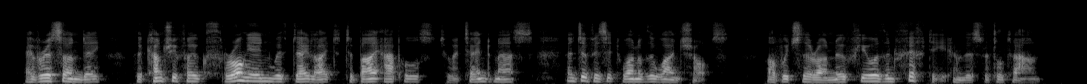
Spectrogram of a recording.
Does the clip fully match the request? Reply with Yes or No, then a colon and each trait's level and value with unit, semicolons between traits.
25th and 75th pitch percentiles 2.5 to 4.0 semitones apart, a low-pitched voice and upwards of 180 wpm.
Yes: average, 3.0 semitones; low, 130 Hz; average, 195 wpm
